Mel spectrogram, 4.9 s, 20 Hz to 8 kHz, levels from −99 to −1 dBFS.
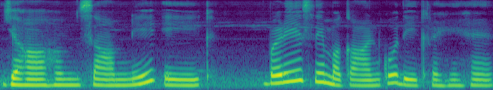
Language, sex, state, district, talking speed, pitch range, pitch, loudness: Hindi, male, Chhattisgarh, Raipur, 135 wpm, 185-235 Hz, 195 Hz, -17 LUFS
